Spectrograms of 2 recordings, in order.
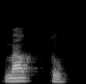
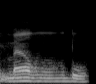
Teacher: karena huruf gha termasuk huruf yang tebal ya. Jadi pangkal lidahnya dinaikkan ya.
